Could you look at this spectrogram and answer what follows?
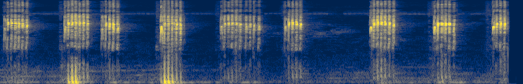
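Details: Javan Tesia, a bird endemic to Java, giving short, very high, hissing-sibilant bursts, about nine in five seconds at an uneven pace, with a couple of dull thumps underneath.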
